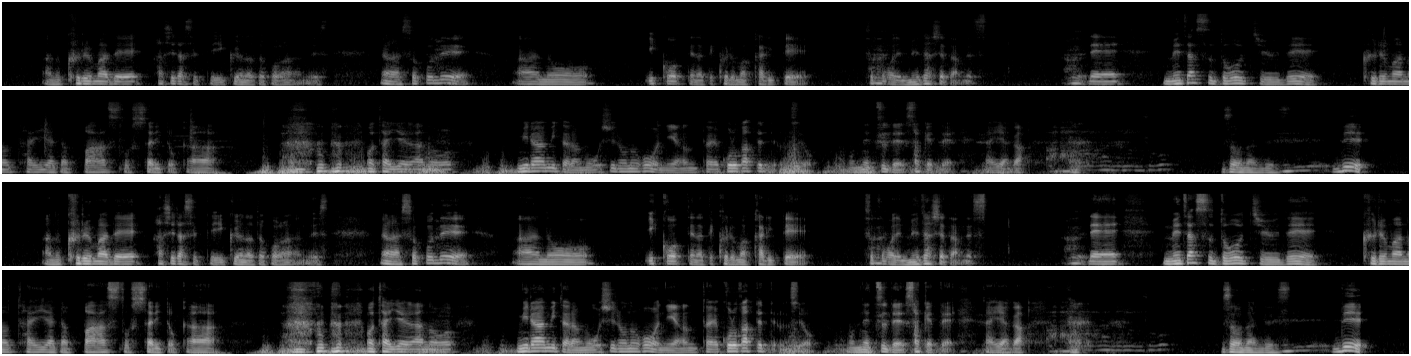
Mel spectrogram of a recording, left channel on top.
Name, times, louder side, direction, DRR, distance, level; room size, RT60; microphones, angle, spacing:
voice 1, 0.4-4.7 5.1-5.9 6.4-8.1 8.6-9.8 10.9-13.2 13.6-16.3 16.9-18.6 19.2-22.2 22.5-23.6 23.9-24.9 26.3-26.9 27.4-27.7, right 4 dB, 40° right, 0.4 m, -30 dB
voice 2, 8.6-9.0 10.6-10.9 16.8-17.1 18.2-18.6 22.7-23.1 23.4-24.1 24.5-25.8 26.8-27.7, equal, 5° right, 0.8 m, -43 dB
sound 1, 13.8-13.9 14.5-14.6 15.2-15.3 15.9-19.3 19.6-20.1 20.8-24.3 24.6-24.9, left 4 dB, 40° left, 0.4 m, -38 dB
12.5 x 4.3 x 2.5 m
head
